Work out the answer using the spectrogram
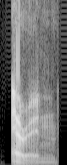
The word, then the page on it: Erin: British English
